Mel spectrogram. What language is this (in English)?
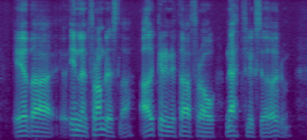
Icelandic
